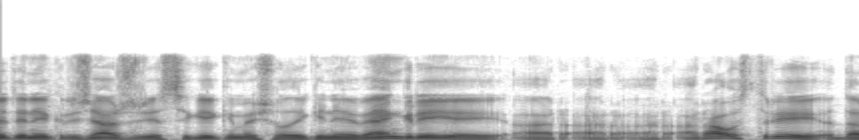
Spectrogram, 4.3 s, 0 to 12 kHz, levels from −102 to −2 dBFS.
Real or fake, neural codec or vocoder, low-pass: real; none; 7.2 kHz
